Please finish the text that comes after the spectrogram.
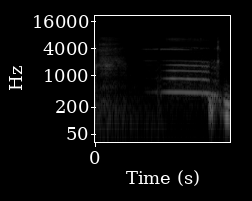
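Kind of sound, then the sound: animal, cat meowing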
